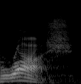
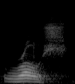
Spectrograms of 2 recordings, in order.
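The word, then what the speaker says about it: Rosh: highlight the prince of rash some would pronounce that and say that the proper pronunciation is RO uh I'm not going to take points off your final exam either way the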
